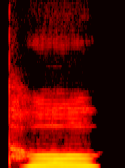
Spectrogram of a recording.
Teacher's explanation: You should feel a strong puff of wind, just like with the English word top.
